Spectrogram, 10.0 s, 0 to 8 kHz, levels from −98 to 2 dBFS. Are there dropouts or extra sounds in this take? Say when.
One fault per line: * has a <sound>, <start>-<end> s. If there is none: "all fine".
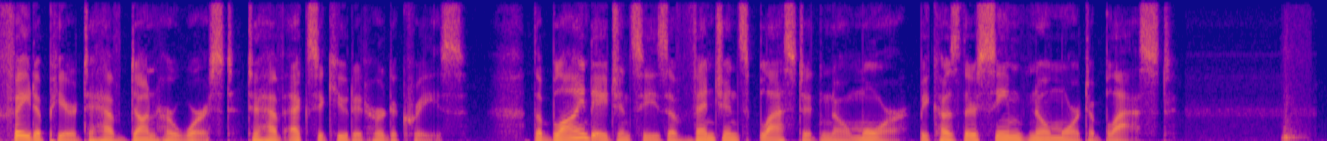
* has a whoosh, 9.6-9.8 s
